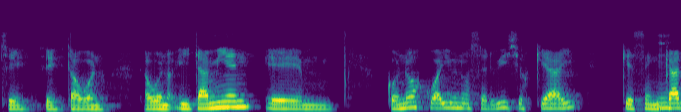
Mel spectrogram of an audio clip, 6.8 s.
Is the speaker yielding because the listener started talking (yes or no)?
no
